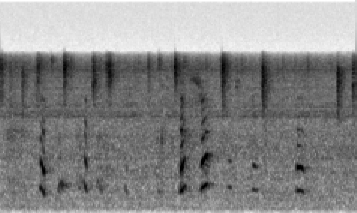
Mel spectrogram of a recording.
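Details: Pet red-crowned parakeet bathing in a kitchen sink, giving scattered short, nasal chattering notes, some in quick pairs, over faint background hiss.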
